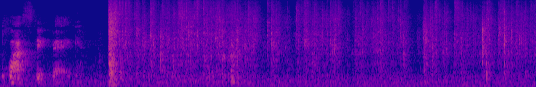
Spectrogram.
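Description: A plastic bag crinkles and rustles up close as cream cheese frosting for cinnamon rolls is scooped into it, in irregular bursts of crackling with some faint background voice.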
